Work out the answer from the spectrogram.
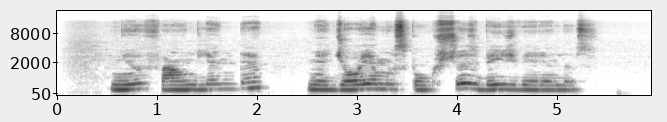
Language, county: Lithuanian, Vilnius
